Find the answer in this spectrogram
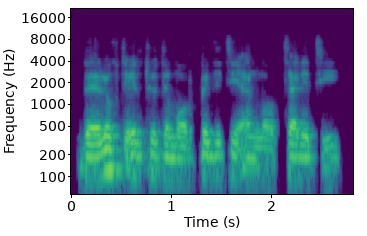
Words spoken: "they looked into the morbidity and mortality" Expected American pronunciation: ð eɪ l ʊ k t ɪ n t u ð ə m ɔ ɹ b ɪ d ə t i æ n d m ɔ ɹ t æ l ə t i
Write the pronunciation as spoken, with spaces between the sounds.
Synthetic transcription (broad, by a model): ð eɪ l ʊ k t ɪ n t u ð ə m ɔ ɹ b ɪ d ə t i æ n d m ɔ ɹ t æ l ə t i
